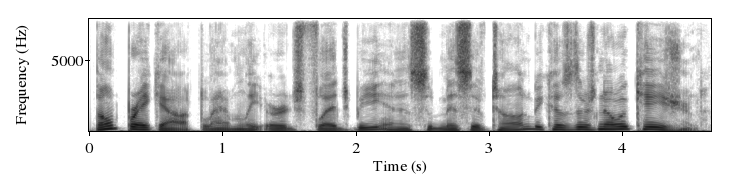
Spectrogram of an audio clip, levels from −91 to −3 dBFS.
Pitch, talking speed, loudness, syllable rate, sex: 120 Hz, 180 wpm, -19 LUFS, 5.8 syllables/s, male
